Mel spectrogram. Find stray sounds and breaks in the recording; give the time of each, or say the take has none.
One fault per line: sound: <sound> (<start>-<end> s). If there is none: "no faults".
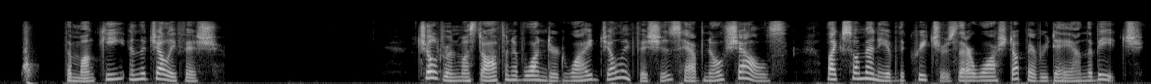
sound: whoosh (0.2-0.4 s)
